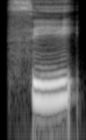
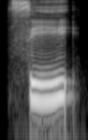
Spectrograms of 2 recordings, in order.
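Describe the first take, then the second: First: The syllable is said in Cantonese tone five. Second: The same.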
